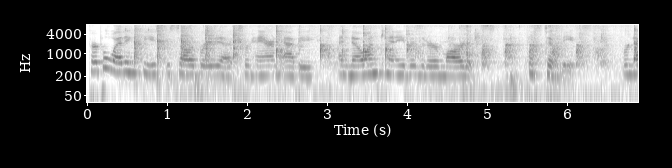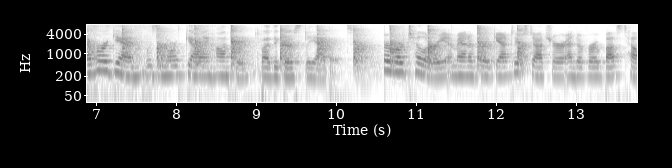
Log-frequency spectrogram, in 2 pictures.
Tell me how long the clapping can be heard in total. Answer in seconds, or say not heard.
12 s.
